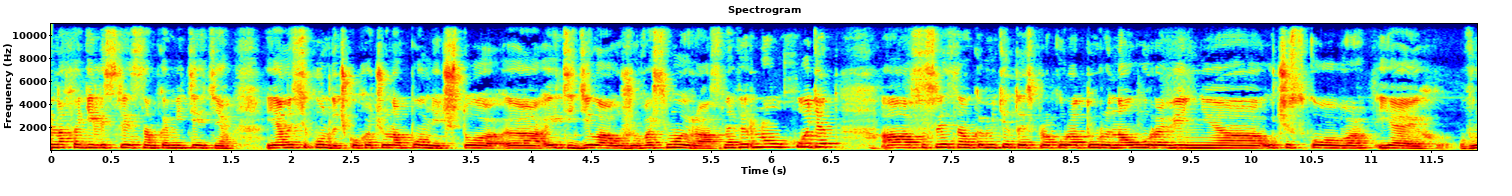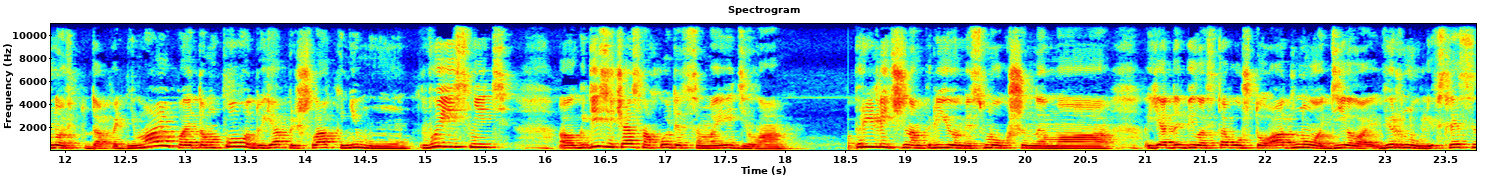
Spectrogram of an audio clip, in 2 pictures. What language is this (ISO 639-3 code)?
rus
